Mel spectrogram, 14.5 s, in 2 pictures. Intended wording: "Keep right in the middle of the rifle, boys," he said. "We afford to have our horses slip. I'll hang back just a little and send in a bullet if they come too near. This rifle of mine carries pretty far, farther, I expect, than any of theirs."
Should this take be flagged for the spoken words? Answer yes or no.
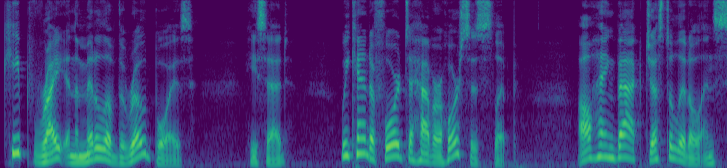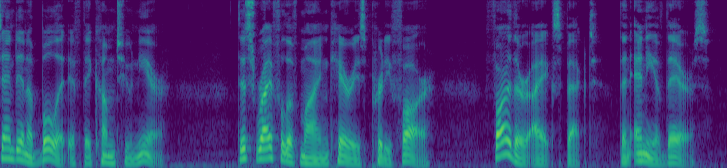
yes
